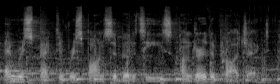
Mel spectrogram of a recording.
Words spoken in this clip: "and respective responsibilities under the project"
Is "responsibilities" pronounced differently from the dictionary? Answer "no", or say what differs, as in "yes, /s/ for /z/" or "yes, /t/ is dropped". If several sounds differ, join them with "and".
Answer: no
